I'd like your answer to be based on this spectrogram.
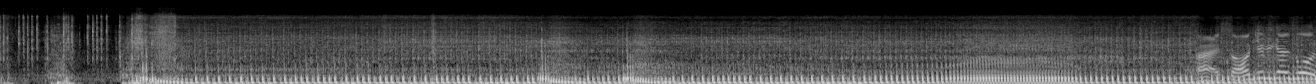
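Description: A 2017 Yamaha YZ250F dirt bike takes a few kicks before catching, then runs with a loud, close, rapid four-stroke putter and several sharp throttle blips, briefly dipping in pitch near the end.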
